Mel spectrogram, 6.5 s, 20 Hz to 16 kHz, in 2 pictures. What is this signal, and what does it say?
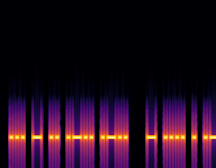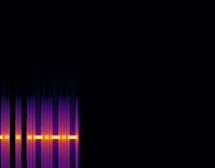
Morse code, heard as a keyed tone, about 28 wpm, 700 Hz. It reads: STILL THERE.
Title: Sentences from Top 1500 Words 28wpm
